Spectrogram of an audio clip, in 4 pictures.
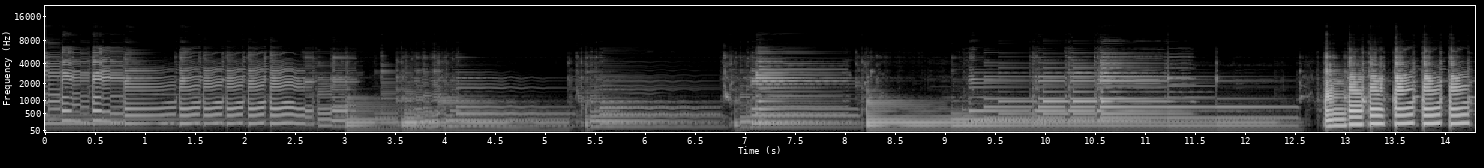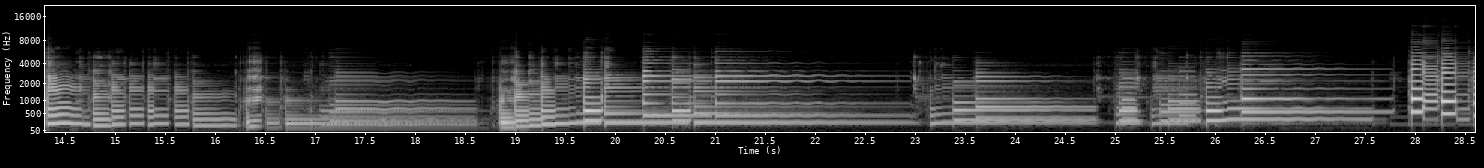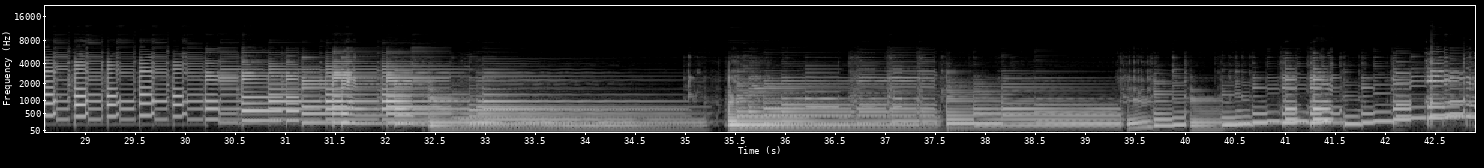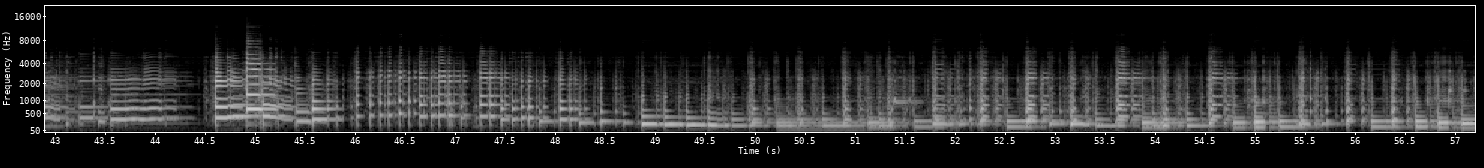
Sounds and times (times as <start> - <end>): Bass guitar: 3.1 - 22.3, 31.5 - 42.2, 47.8 - 57.2.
